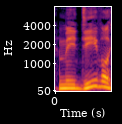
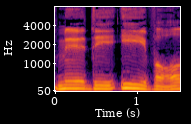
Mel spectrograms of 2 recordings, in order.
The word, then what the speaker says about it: medieval: Some people say, medieval, which is four syllables, medieval, but uh, I tend to kind of scrunch those two syllables together and just say medieval, three syllables.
